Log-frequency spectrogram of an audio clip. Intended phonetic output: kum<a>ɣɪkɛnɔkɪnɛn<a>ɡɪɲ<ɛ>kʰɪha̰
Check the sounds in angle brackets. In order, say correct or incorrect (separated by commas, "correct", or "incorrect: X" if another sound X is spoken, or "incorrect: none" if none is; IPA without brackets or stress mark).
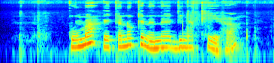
correct, incorrect: ɛ, incorrect: a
